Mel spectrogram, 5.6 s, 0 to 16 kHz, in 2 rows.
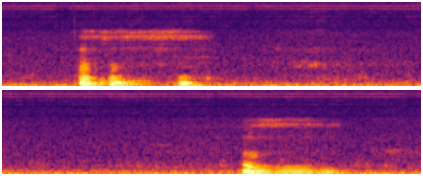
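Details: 14-year-old cat asleep: two low, rumbling snorts about four seconds apart during sleep breathing in a quiet room; snoring.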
